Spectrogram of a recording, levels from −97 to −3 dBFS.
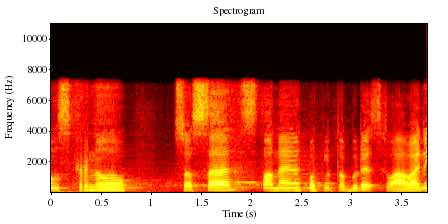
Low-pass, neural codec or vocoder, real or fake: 7.2 kHz; codec, 16 kHz, 0.5 kbps, X-Codec, HuBERT features, trained on general audio; fake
